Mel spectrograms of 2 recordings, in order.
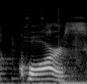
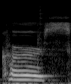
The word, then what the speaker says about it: course: Mas a palavra curso se fala course com O aberto, o mesmo O que a gente usa em vovó, no final de vovó. Então, course e não curse com esse a.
